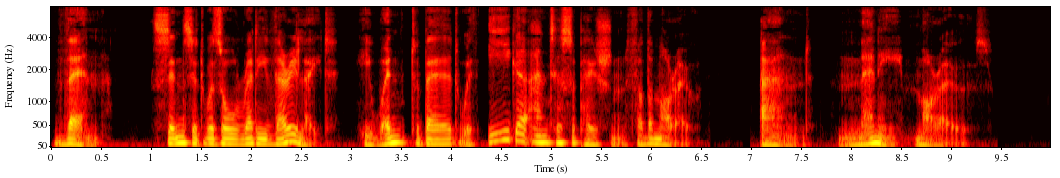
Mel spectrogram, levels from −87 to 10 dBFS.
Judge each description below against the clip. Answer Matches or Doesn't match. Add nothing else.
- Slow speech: Matches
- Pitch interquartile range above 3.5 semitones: Matches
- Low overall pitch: Matches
